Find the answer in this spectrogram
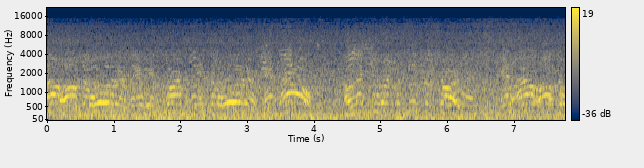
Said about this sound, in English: This was the scene at Rockaway Beach in New York during a shark sighting.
